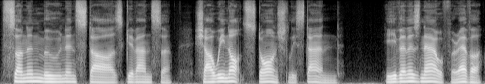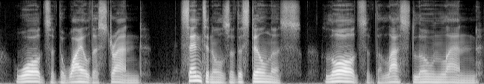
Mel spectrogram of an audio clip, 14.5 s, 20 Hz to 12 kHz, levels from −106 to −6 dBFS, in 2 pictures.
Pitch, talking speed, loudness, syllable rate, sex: 110 Hz, 125 wpm, -18 LUFS, 3.1 syllables/s, male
